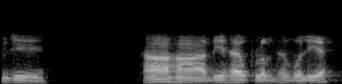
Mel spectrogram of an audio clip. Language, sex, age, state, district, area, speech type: Urdu, male, 30-45, Bihar, Supaul, rural, conversation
